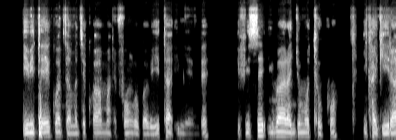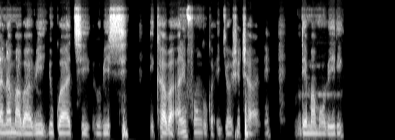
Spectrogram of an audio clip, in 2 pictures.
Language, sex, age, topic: Rundi, male, 18-24, agriculture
